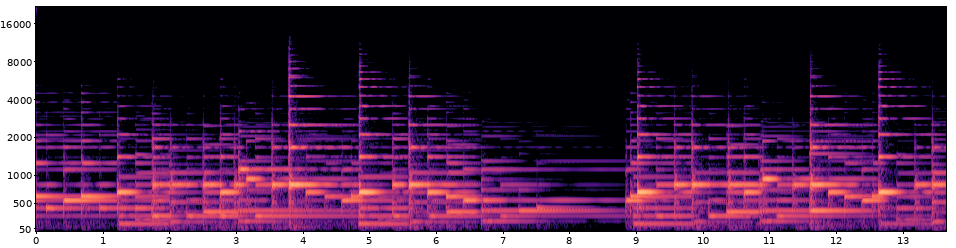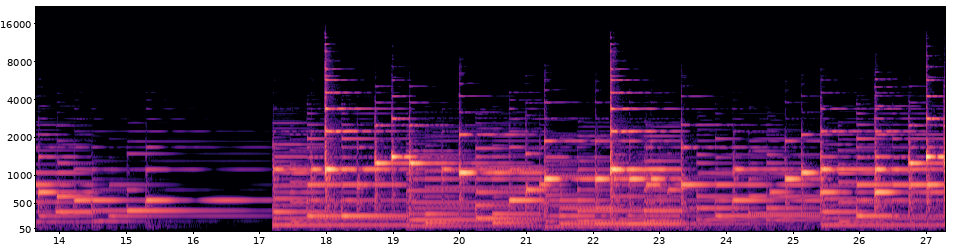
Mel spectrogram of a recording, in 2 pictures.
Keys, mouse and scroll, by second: 0.0-2.6 typing, 0.1 click, 0.6 click, 0.8-1.2 click, 1.3 click, 1.6 click, 2.0 click, 2.4 click, 3.1 click, 4.1-7.3 typing, 4.2 click, 4.8 click, 5.1 click, 5.7 click, 6.2 ctrl+=, 7.6 alt+click, 7.7-8.4 click, 9.3 alt+click, 9.6-10.5 click, 11.2 space, 11.5 alt+click, 11.6-11.9 click, 11.9 space, 12.0 click, 12.8 click, 13.5 alt+click, 13.8-14.4 click, 14.7 ctrl+shift+f, 15.0 click, 15.2 ctrl+-, 15.8 click, 16.1 ctrl+=, 16.4 space, 16.5 click, 16.7 space, 17.0 alt+click, 17.3 click, 17.5 alt+click, 17.6 click, 17.8 alt+click, 17.9-18.7 click, 18.6 alt+click, 18.7-19.1 click, 19.6-19.9 click, 19.9 space, 20.1 alt+drag, 20.9 alt+click, 21.0 click, 21.2 alt+click, 21.4 click, 22.1 ctrl+-, 22.5 space, 22.6 click, 22.7 space, 22.9 click, 23.0 space, 23.3 alt+click, 23.4 click, 23.9 alt+click, 24.1 click, 24.3 alt+click, 24.4 click, 24.7 alt+click, 24.8 click, 25.1 alt+click, 25.2 click, 25.7 alt+click, 26.1 space, 26.2 click, 26.3 space, 26.6 alt+click, 26.7 click.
